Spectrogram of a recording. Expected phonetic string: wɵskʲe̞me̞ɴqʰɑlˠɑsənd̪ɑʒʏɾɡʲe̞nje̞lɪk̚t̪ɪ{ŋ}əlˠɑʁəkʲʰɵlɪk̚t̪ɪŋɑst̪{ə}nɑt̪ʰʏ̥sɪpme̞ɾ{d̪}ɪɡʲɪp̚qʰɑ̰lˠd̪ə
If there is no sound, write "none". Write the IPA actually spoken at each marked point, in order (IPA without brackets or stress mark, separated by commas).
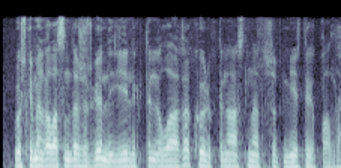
ŋ, ə, t̪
